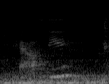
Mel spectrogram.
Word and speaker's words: Kathy: pronounce your name again Kathy that's right the emphasis is on the first syllable Kathy I always think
